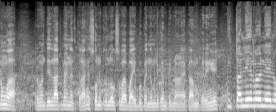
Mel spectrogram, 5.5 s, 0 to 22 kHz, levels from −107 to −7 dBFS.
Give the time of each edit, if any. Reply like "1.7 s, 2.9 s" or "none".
4.6 s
